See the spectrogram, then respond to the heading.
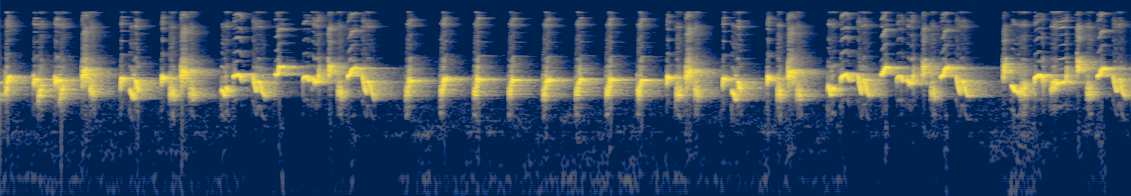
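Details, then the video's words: Yellow-vented bulbul singing nonstop in a full, varied run of bubbly, liquid phrases, each note sliding up and down in quick repeated bursts without a pause. "Ropelan trucuk gacor full isian"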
